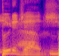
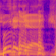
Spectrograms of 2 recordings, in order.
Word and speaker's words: Buttigieg: Pete, Buttigieg. – Buttigieg. We learned it. – Mayor Pete. – I practiced it 20 times before we interviewed him. – Buttigieg.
